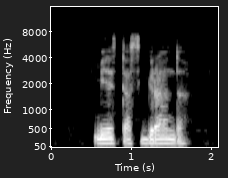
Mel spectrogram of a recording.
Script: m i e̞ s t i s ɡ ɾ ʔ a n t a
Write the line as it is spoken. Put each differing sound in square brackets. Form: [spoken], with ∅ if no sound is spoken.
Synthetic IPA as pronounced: m i e̞ s t [a] s ɡ ɾ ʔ a n [d] a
